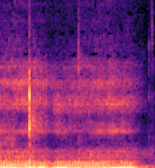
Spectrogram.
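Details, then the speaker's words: Snoring from a dog named Marti, recorded during a home vlog. "Marti qui ronfle vous"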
